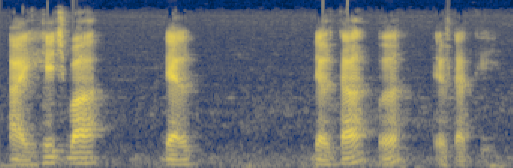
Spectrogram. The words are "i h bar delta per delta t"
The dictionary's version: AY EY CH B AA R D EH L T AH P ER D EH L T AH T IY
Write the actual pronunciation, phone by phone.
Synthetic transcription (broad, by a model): AY EY CH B AA L D EH L T AH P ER D EH L T AH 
